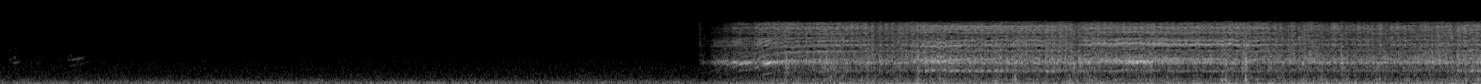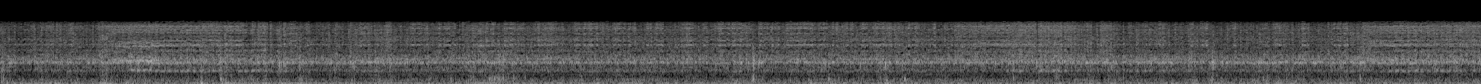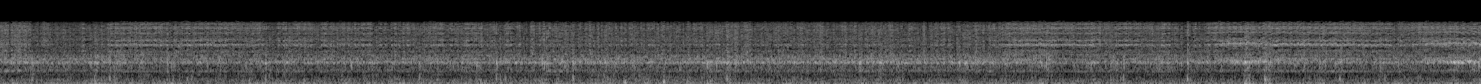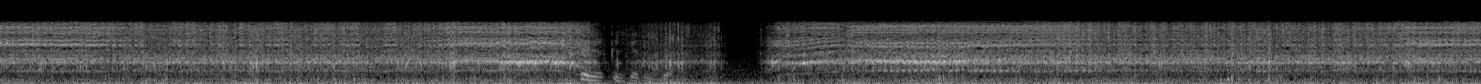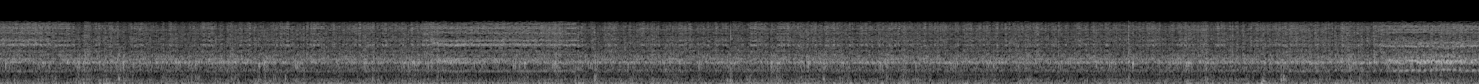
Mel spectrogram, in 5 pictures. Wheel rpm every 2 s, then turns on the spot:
0, 0, 0, 30, 150, 160, 160, 160, 160, 160, 160, 160, 160, 160, 160, 160, 160, 160, 160, 160, 160, 160, 160, 160, 160, 30, 120, 160, 160, 160, 160, 160, 160, 160, 160, 160, 160.
50-52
